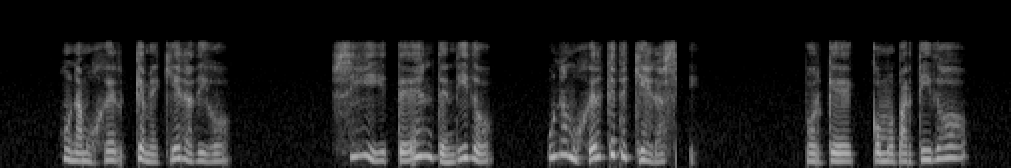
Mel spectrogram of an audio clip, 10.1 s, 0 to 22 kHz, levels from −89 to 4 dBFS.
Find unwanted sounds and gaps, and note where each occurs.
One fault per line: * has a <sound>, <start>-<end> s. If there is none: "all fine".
* has a dropout, 6.7-6.9 s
